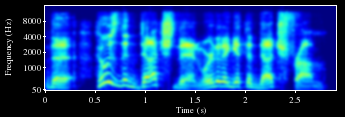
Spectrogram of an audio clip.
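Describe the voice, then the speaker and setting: A man's voice: a little high, big pitch swings, normal speed. A man hosting a podcast, chatting casually and rambling through a retelling with lots of fillers. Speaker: podcast host. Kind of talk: casual chat.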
